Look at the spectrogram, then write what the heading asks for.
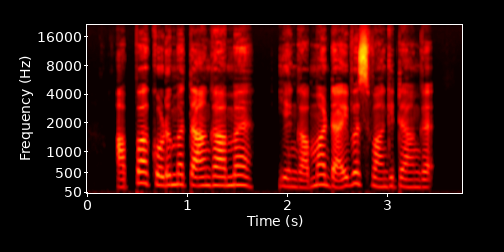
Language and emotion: Tamil, sad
